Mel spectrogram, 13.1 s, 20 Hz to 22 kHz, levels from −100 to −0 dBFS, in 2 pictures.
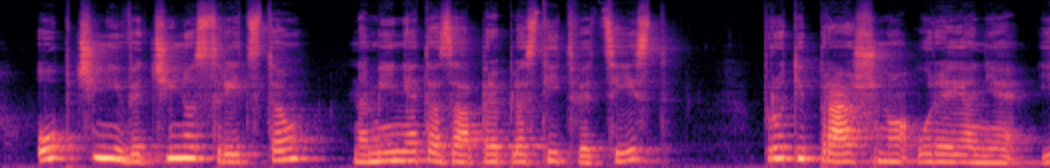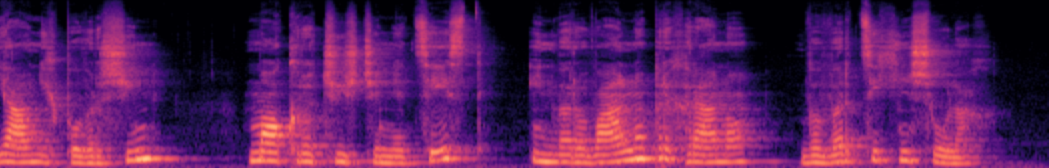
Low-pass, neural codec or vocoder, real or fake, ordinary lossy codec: none; none; real; none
